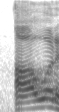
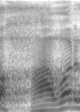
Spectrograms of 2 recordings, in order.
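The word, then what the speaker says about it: hour: देखिए some time on the basis of sound, जैसे आवर है तो हम इसको हावर नहीं पढ़ते, हावर, एच का प्रोनाउंसिएशन नहीं हो रहा है, हम इसको हावर नहीं पढ़ेंगे, हम इसको आवर पढ़ेंगे, यानी ओ का प्रोनाउंसिएशन आ रहा है।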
